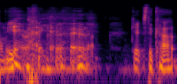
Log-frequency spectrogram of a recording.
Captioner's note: group laughs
